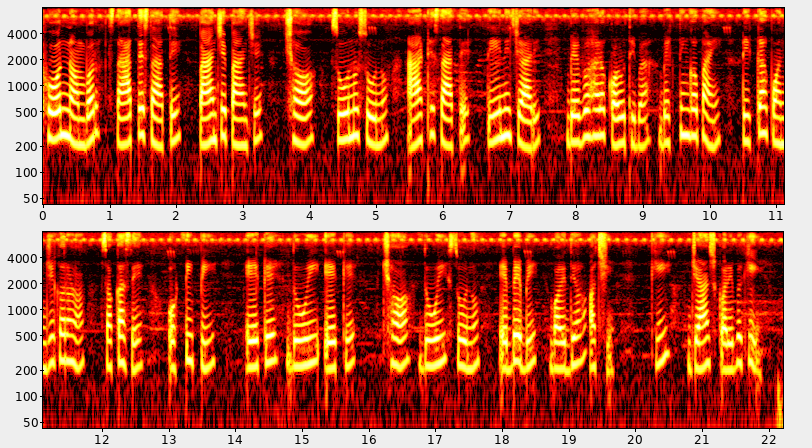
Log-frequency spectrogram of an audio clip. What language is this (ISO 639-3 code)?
ori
